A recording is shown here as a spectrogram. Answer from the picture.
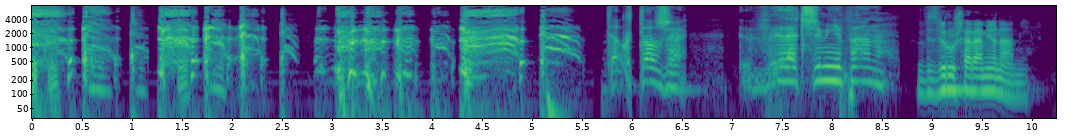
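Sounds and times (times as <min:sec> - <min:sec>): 
harsh coughing: 0:00.0 - 0:05.6
speech: 0:06.2 - 0:10.0.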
